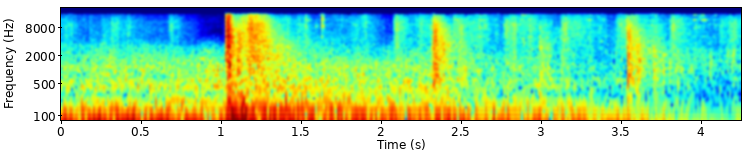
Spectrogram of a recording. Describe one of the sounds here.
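A gun fires several loud shots that echo outdoors.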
